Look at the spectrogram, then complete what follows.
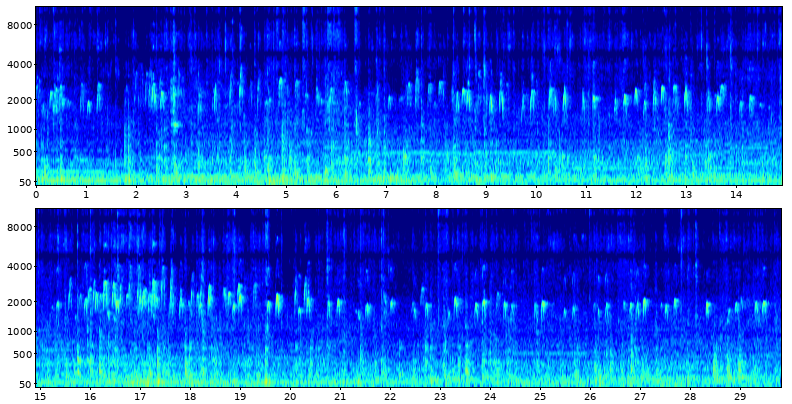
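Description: A group of ducklings peeping without pause as they feed, many short, high peeps overlapping one another.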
